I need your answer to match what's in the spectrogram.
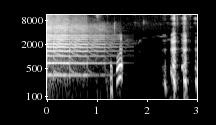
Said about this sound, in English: I'm going to say that the air horn is not a "you must stop talking now." The air horn is just a "be aware of the fact."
